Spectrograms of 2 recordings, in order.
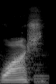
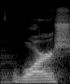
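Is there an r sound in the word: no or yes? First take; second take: no; yes. First: The word is said without an r sound. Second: The word is said with an r sound. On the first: The speaker calls it right. "instead of wash" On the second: The speaker calls it wrong. "Warsh instead of wash"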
